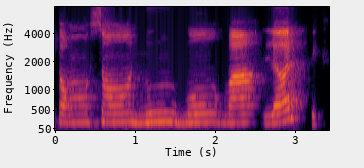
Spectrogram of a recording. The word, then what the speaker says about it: leurs: So leur is plural. So we put S here at the end, but we never pronounce this. L-E-U-R-S, leur, livre.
